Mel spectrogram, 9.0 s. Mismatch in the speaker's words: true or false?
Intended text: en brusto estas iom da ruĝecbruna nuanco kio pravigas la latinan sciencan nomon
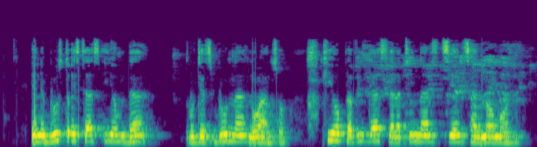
false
